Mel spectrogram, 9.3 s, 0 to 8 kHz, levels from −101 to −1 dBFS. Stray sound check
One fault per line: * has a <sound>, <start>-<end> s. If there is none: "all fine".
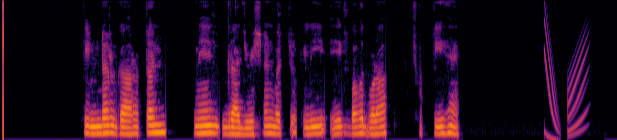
* has a chirp, 8.2-8.9 s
